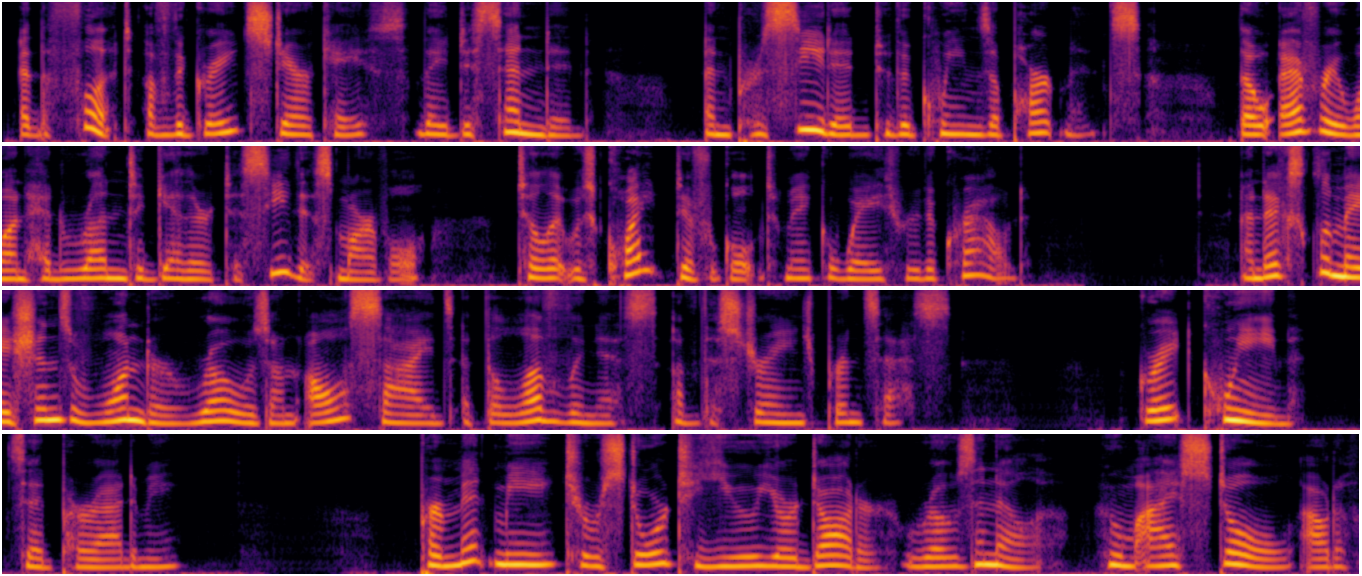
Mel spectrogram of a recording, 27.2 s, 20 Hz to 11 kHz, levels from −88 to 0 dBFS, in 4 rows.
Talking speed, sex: 155 wpm, female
